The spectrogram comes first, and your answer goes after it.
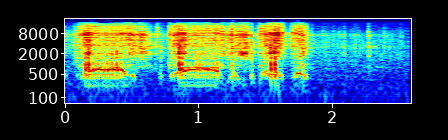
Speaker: there you hear that Servo spinning I think if I help it it'll work yeah there just got a dead spot in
